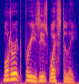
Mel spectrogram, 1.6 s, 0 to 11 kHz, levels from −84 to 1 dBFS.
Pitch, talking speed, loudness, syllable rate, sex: 145 Hz, 115 wpm, -17 LUFS, 6.1 syllables/s, male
